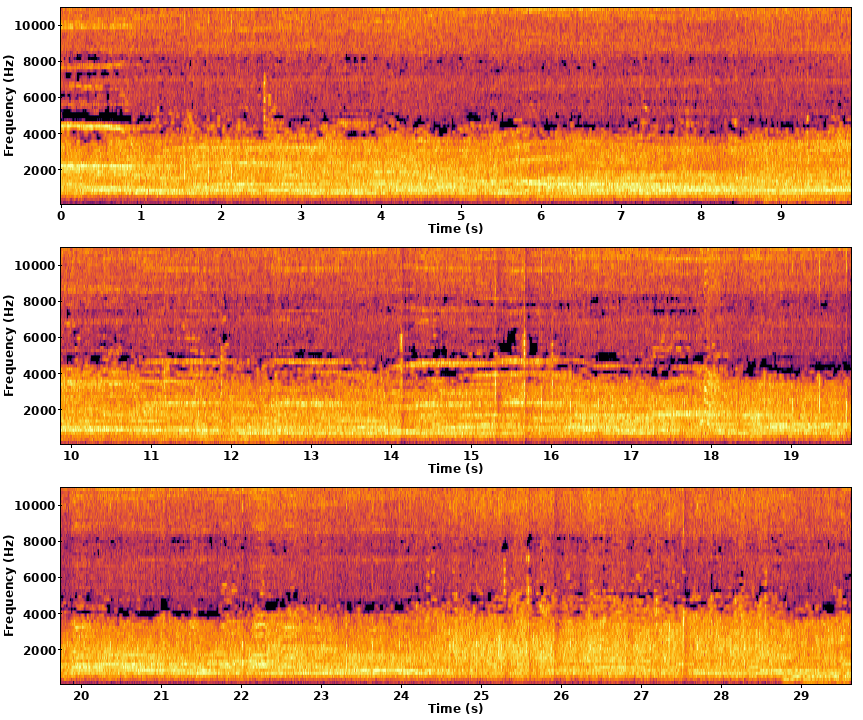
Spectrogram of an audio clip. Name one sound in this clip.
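A crowd cheers and shouts throughout a large echoing hall.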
